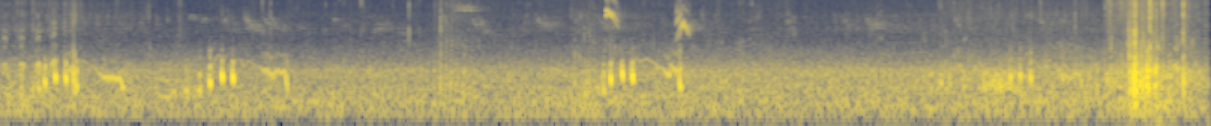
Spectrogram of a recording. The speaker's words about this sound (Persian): گاهی کبوترهای عاشقم روی درخت نغمه عشق می خوندن.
